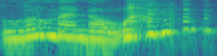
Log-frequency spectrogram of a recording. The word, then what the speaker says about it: Lumino: It's pronounced Lumino.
